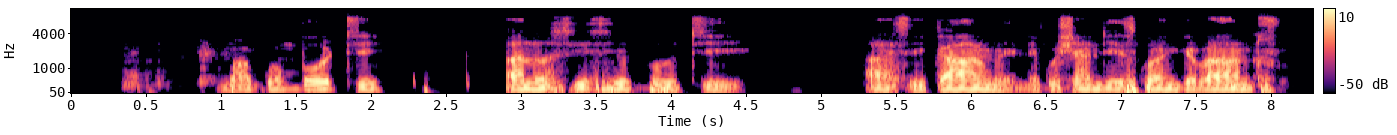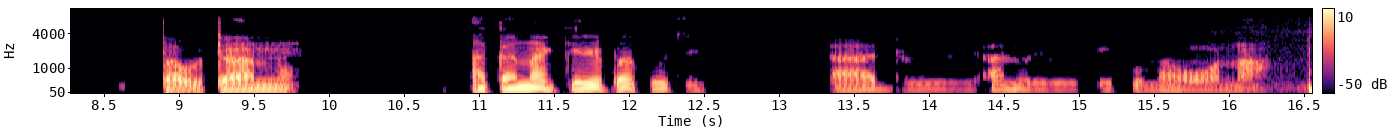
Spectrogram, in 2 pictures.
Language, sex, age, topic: Ndau, female, 36-49, health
